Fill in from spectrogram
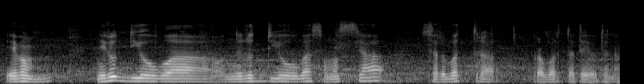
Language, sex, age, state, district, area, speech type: Sanskrit, male, 18-30, West Bengal, Purba Medinipur, rural, spontaneous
